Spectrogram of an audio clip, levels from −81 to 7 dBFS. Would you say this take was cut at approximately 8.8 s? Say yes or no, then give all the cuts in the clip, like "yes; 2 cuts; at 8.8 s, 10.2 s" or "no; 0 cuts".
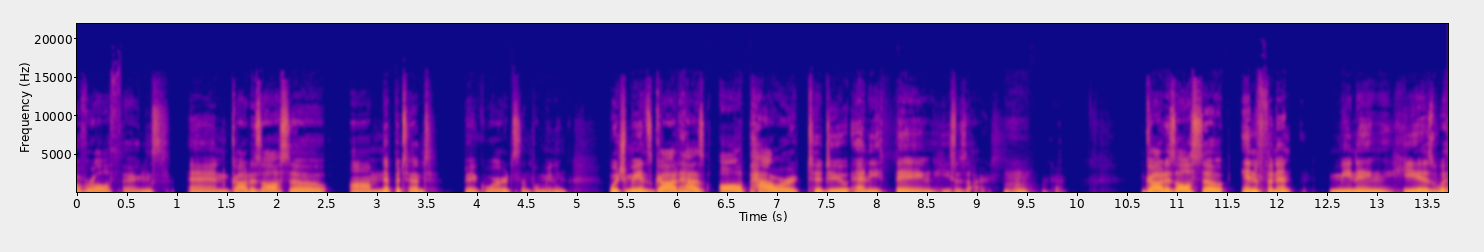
yes; 1 cut; at 8.8 s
